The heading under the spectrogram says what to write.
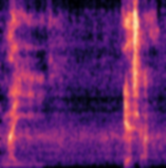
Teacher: من يشاء النون ساكنة ويشاء يا متحركة، فإذا التقى الساكن مع المتحرك أدغم الحرف الأول، يعني أزيله وأقول من يشاء. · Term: الإدغام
